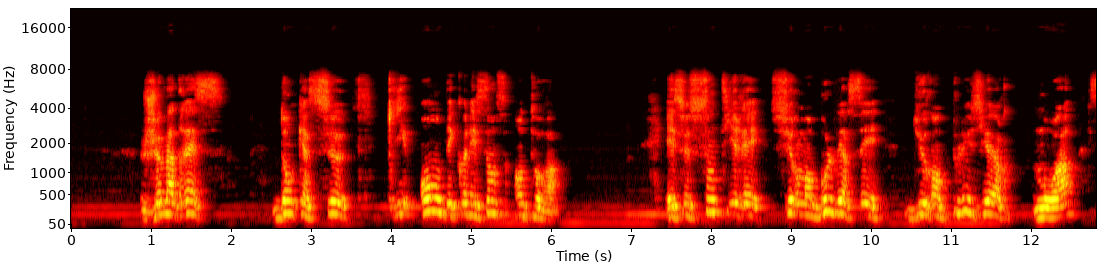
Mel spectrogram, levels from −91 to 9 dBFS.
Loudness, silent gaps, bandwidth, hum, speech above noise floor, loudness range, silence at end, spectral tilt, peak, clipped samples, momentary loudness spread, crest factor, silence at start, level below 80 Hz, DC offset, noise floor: -24 LUFS; none; 7.8 kHz; none; 42 dB; 4 LU; 0 s; -4.5 dB/octave; -4 dBFS; under 0.1%; 12 LU; 20 dB; 0.85 s; -64 dBFS; under 0.1%; -65 dBFS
